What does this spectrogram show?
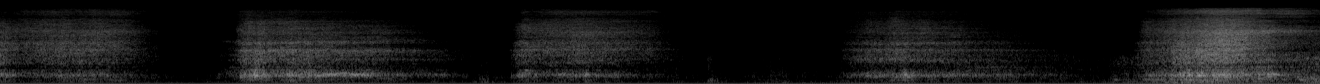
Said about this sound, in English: Take a nice diaphragmatic nostril breath. With my blocked nose.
